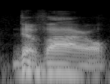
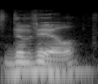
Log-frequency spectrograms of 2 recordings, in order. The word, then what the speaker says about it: Deville: And he told me when I came in, I kept calling him Deville, but it's Deville.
